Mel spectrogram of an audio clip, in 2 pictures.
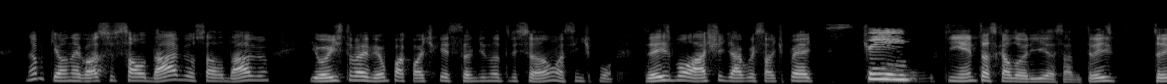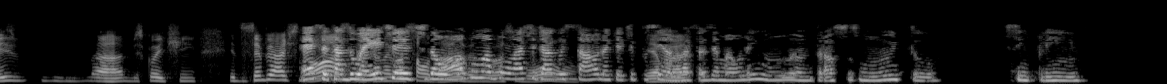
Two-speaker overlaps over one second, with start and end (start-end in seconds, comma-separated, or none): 14.7-17.4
